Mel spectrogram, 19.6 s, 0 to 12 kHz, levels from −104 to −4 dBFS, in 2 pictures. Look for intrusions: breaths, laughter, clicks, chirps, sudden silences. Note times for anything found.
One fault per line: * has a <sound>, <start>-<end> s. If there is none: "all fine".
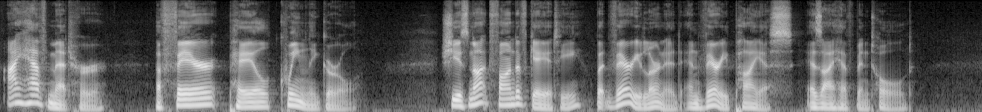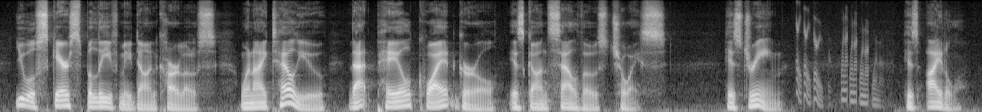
* has a chirp, 17.8-18.7 s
